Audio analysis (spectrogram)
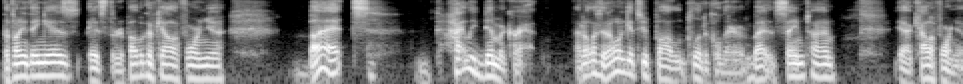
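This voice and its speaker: With an American accent and vocal fry, a man speaks at a medium pitch and fairly quick pace in a dry, close sound with no echo. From Alabama, US South. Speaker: live streamer. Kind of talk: casual live stream chat. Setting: mobile live stream, lying down. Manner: halting, many fillers.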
